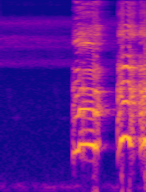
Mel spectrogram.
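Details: Red junglefowl used as a decoy, a new rooster brought out for the first time to lure wild fowl. Silence, then a harsh crow starts in two loud raspy pulses, the second breaking into a choppy tail.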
